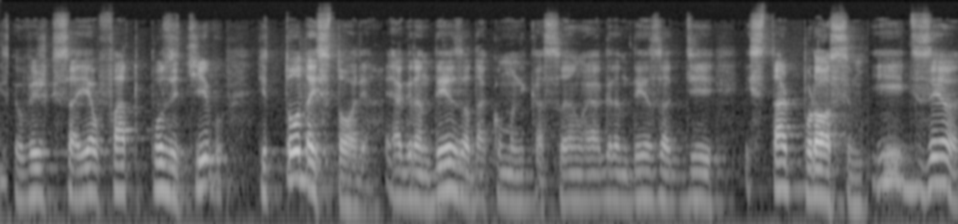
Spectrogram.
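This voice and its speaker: A man speaks fairly slowly at a fairly high pitch, somewhat breathy and with lively intonation. Audible room echo surrounds his voice. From Paraná, southern Brazil. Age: 70s. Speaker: business owner. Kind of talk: interview.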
